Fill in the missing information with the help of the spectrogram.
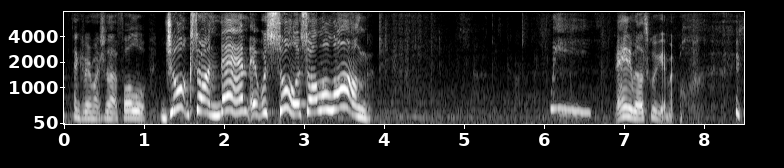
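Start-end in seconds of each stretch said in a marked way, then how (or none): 1.2-6.6 big thrilled full-throated shout, high and drawn out. Reacting with delight to a story twist in the game: big excited shout. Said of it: "I do a big shout!".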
